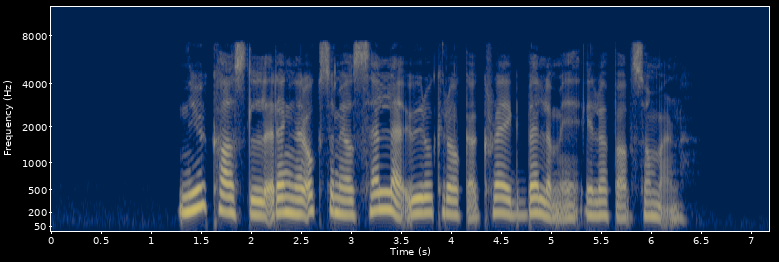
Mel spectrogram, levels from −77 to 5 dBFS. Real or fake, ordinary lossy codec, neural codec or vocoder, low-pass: real; AAC, 64 kbps; none; 7.2 kHz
